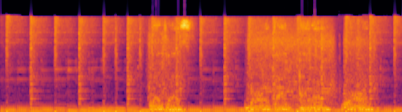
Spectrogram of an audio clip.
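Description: Grindcore/death metal music: a heavy electric guitar and bass riff over frequent drum hits.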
